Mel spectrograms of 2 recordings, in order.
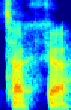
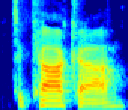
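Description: First: The stress is on the last syllable. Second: The stress is on the second syllable. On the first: "They get into the last one" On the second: "we kind of emphasized the second syllable"

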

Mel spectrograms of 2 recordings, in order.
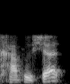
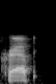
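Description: First: The name is said with a French pronunciation. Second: The name is said with an American pronunciation. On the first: "If you're in Paris, they say Crepuchet, and it sounds really cool" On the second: "but here in America, it's crap"

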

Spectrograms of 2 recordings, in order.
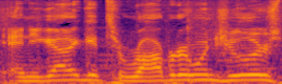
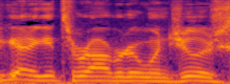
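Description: First: It is said in a lively, excited voice. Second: It is said in a plain, low-energy voice.

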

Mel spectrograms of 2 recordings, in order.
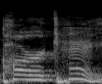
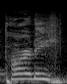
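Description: First: The word ends with an 'ay' sound. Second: The word ends with an 'ee' sound.

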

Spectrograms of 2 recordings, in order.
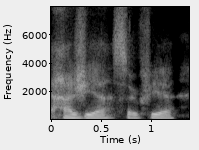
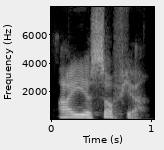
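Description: First: The name is pronounced the English way. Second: The name is pronounced the Turkish way. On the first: "We would read it" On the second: "In Turkey, it's just"

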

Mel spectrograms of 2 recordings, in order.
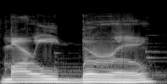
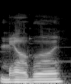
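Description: First: The word is said fully, with every syllable. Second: The word is said quickly, with syllables clipped. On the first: The speaker calls it right. "But it's Marlboro" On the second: The speaker calls it wrong. "I do mispronounce because I am from the South and I just say it real quick"

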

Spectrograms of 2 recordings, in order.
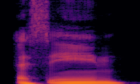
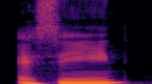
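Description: Both takes have the same delivery.

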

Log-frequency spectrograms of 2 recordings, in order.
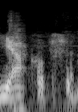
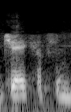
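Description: First: The name has a Danish pronunciation. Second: The name has a South African English pronunciation. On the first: This is the original pronunciation in the name's home country. "it is Danish, so in Denmark it would be Jakobsen" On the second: This is how people in South Africa say it. "most people in South Africa will call me Jakobsen"

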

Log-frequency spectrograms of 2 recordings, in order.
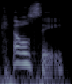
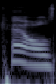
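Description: First: The name is said as two syllables. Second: The name is said as one syllable. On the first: The speaker calls it wrong. "not Kelce" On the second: The speaker calls it right. "it's really Kels"

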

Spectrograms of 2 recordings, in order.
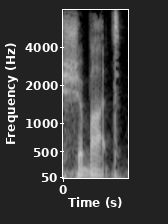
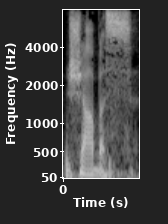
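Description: First: It is said in Sephardic Hebrew, ending in t. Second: It is said in Ashkenazi Hebrew, ending in s.

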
